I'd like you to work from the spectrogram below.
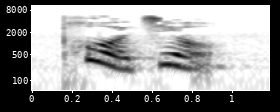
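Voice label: "破旧", Mandarin Chinese; hsk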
